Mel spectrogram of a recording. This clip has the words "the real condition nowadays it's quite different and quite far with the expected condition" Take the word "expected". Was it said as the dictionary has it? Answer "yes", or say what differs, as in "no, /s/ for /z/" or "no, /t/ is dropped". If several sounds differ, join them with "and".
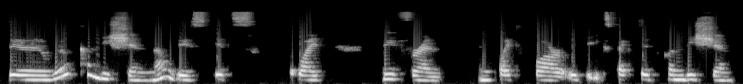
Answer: yes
